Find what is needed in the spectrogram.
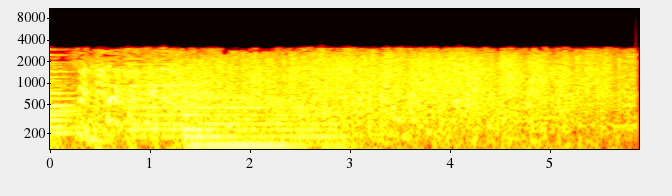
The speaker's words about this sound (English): I didn't tell you, teams, that I should be awarding marks according to the strength and volume of the audience applause.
